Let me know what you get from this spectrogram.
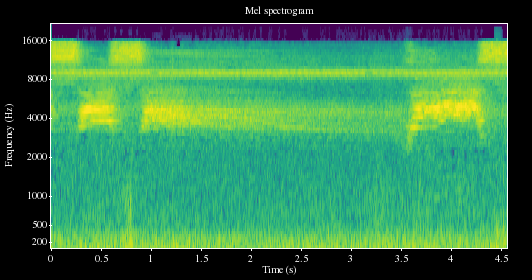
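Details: High, shrill insect buzzing from a strawberry field, captured on a smartphone lying on the ground during seedling planting; brief pulses open into a drawn-out continuous trill, then more pulses follow, with a constant faint high tone beneath.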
